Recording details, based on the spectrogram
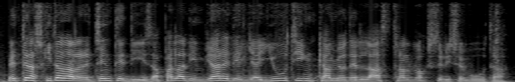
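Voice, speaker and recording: Italian man, gaming host, casual roleplay commentary, fairly high voice, light music behind. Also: expressive, quick pace, darkish tone.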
